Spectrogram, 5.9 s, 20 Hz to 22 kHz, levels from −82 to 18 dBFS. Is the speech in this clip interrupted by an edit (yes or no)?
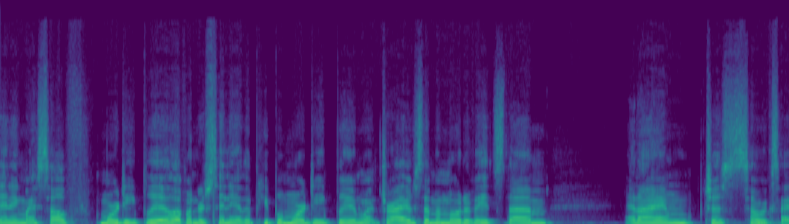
no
